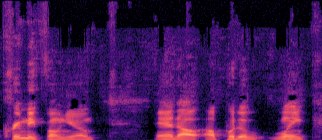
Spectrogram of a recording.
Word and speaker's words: fonio: And today we are going to cook basic Fonio. I know I pronounced it Fonio before, but I believe I've been corrected.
